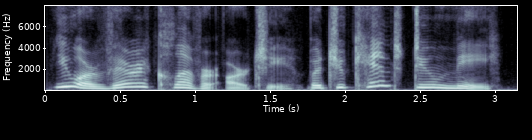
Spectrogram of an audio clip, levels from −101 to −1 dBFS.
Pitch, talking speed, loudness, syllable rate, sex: 245 Hz, 190 wpm, -17 LUFS, 5.0 syllables/s, female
